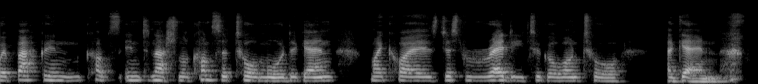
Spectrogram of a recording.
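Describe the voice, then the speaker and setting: A woman speaks with a Welsh accent at a fairly slow pace. Her fairly low voice is monotone and flat. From Wales. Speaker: choir conductor. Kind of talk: casual chat. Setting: video call. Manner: halting.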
